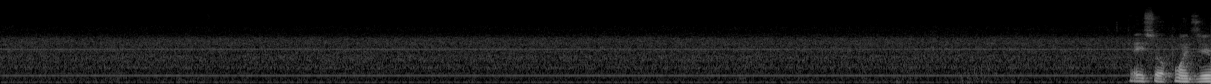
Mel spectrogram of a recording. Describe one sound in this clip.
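A marker squeaks softly across paper.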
